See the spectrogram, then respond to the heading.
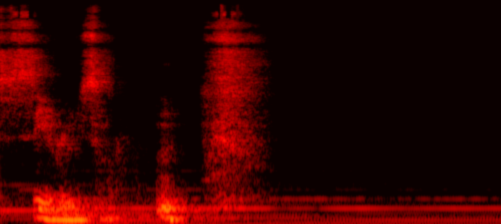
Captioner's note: laughs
